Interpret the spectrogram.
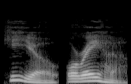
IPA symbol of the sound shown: x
